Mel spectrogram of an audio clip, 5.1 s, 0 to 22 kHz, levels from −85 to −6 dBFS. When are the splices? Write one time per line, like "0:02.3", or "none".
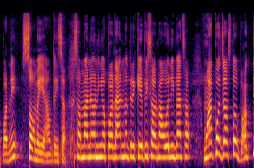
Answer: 0:01.5

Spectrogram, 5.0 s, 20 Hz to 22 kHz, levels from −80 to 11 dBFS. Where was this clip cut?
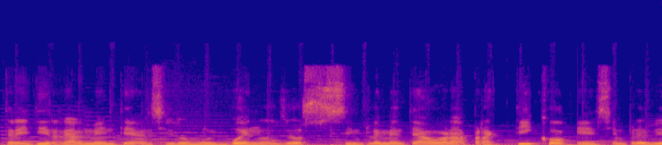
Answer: none

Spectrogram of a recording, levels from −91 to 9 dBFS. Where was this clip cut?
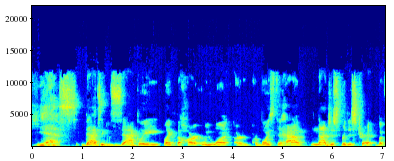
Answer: none

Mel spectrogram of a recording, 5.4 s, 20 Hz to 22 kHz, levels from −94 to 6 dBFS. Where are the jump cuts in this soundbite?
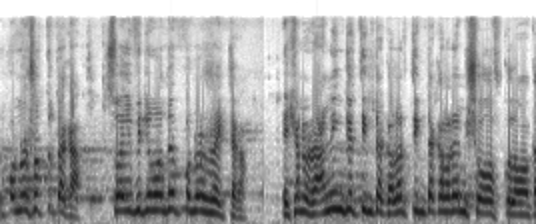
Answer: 0:02.6

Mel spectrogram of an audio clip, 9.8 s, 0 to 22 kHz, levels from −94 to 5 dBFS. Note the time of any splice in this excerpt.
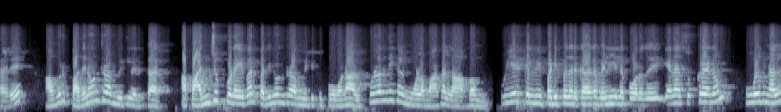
0:06.2

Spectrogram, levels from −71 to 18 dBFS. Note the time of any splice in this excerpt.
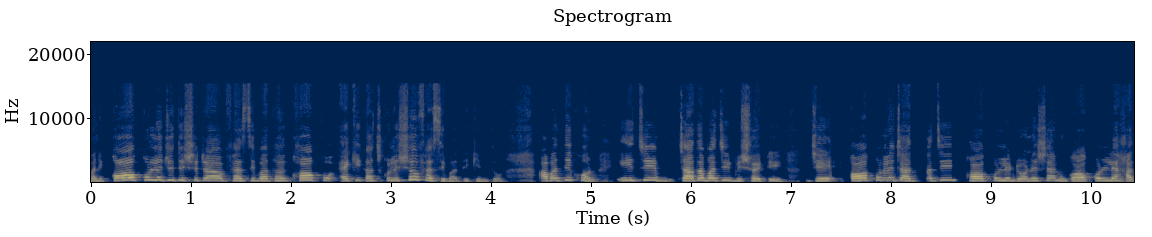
none

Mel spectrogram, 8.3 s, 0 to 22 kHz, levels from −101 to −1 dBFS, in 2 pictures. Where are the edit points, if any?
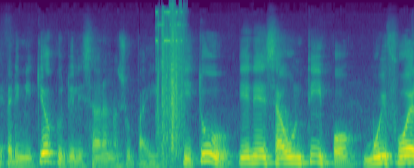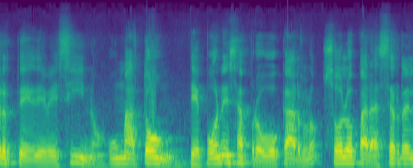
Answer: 0:01.7

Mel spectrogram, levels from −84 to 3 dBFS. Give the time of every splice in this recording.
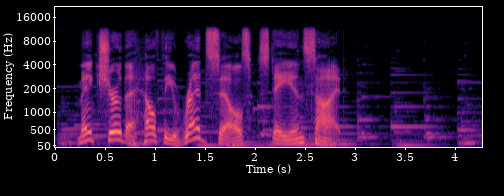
0:02.9

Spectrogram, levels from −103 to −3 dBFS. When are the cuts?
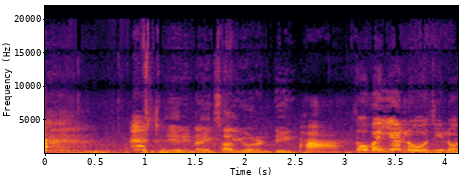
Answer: none

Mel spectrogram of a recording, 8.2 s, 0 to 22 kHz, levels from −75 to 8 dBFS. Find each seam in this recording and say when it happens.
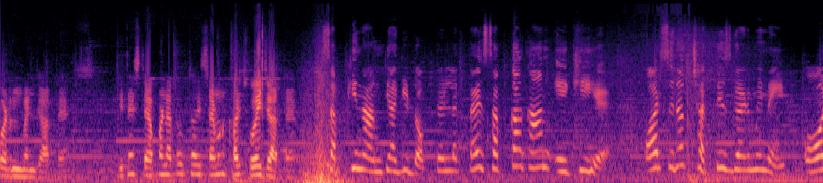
0:03.1

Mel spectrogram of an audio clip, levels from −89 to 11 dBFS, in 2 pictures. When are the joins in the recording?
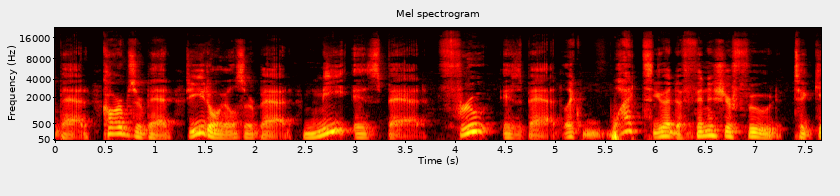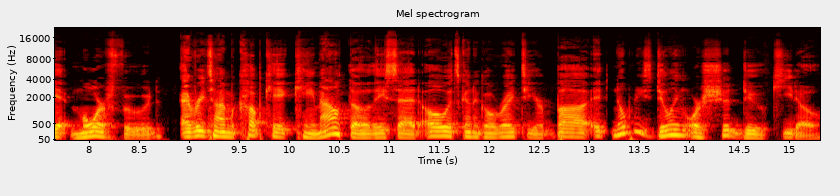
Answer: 0:06.0
0:08.8
0:13.2

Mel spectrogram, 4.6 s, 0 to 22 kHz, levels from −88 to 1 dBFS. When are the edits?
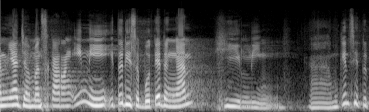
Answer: none

